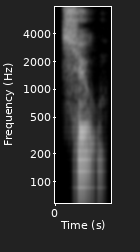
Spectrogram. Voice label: "7", Danish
